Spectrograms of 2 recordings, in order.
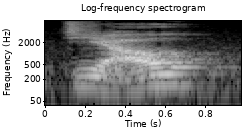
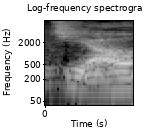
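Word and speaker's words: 叫: कि वा च च जिओ लुना च वेरी गुड माशाला से लेकिन जो मैंने सुना उसम जे की आवाज को आप जिओ पढ़ रहे थे ये जाओ नहीं है ये चिओ है रिवाइज कर लेते हैं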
